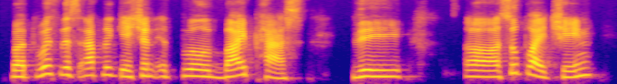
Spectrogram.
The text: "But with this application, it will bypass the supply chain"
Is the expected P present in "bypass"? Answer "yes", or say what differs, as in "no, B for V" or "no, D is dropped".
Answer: yes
